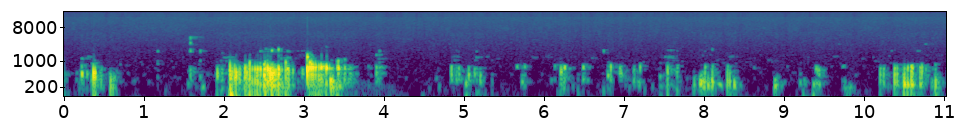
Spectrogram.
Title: Loud Stomach Growls and Gurgles (Full Video Available) #stomachnoises #stomachrumbling #stomachasmr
